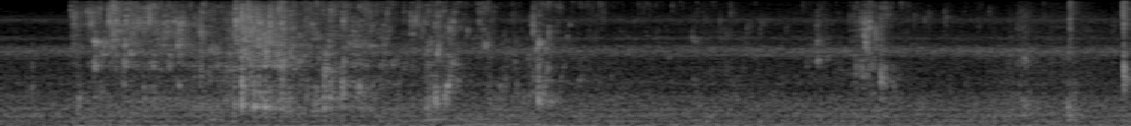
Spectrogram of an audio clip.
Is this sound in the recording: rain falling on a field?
no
